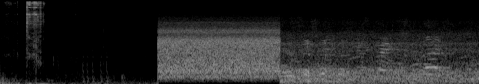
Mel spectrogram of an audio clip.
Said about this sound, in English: And it's raining.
